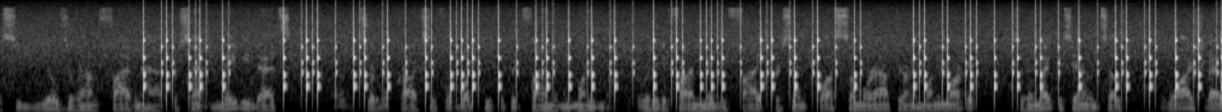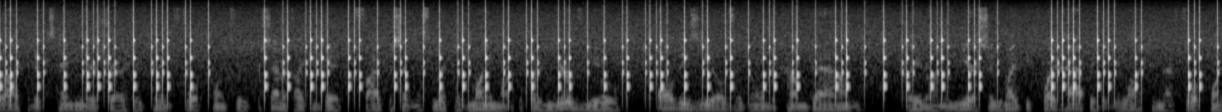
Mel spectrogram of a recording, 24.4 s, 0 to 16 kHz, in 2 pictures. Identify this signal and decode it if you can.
Morse code, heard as a telegraph sounder, hand-sent with a paddle, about 22 wpm, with speech in English. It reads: NIE KWESTIONUJE POTRZEBY ZAANGAZOWANIA SIE …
